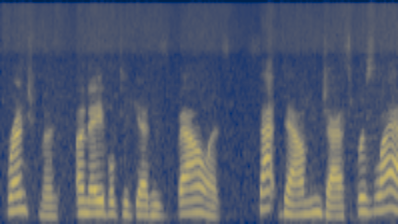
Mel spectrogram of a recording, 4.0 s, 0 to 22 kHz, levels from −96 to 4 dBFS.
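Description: Speech in which the background sinks between phrases and swells back underneath them. These are noise suppressor artifacts: the processing pulls down the bands it judges to be steady noise by about 14 dB, working frame by frame, so the floor rises and falls with the voice. The room noise, sitting about 17 dB below the speech, is what gets pumped this way. Between 0.27 and 0.58 s, parts of the speech turn faint and swallowed, dropping by as much as about 13 dB across roughly a tenth of a second in total. This is speech cut by the noise suppressor, which mistook those quieter speech sounds for background and turned them down along with it.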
